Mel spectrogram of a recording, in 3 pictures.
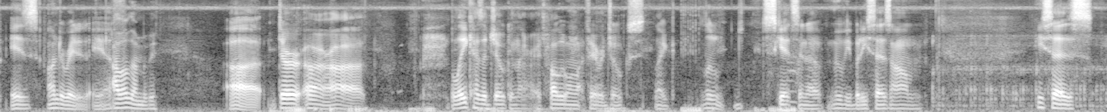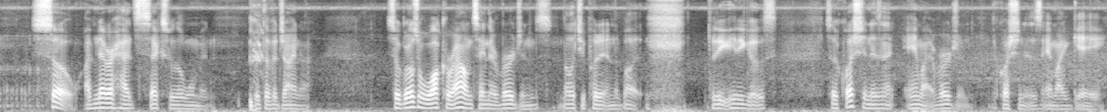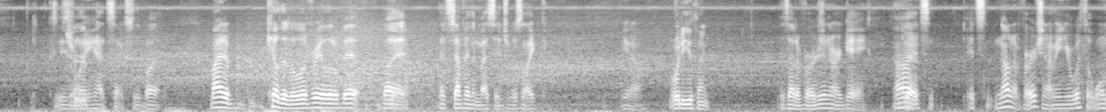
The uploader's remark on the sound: Recorded on Halloween, and on the porch.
